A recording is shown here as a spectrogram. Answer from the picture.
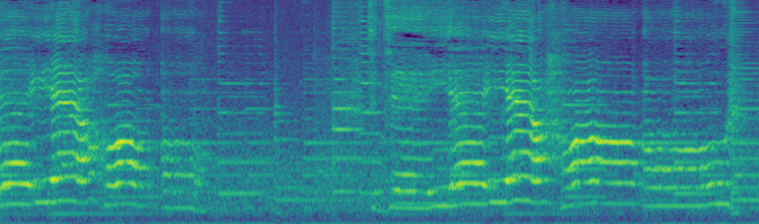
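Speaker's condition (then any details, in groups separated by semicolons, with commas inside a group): No condition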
